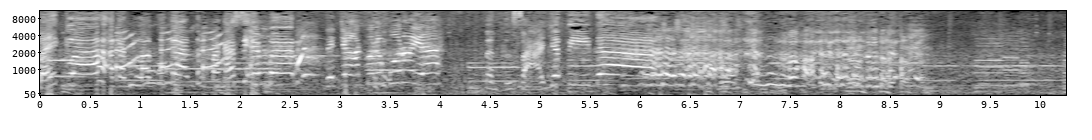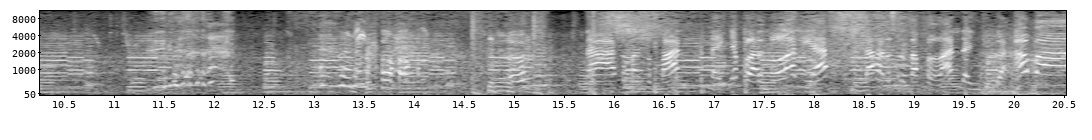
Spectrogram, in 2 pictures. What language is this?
Indonesian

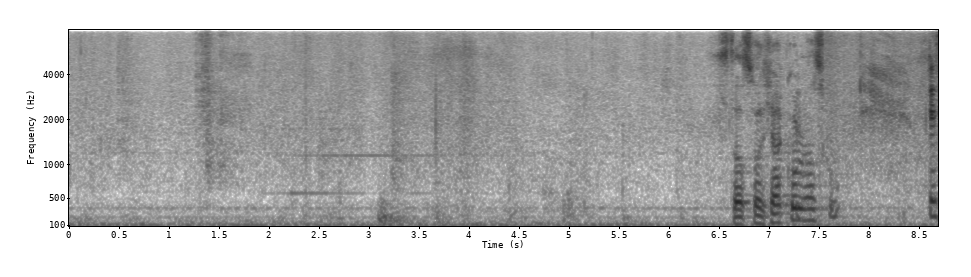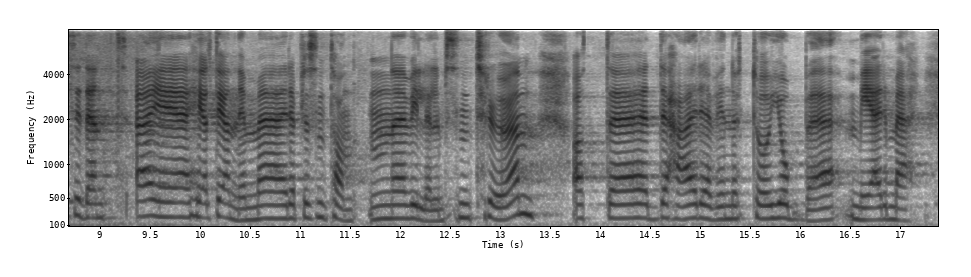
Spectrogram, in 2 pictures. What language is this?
Norwegian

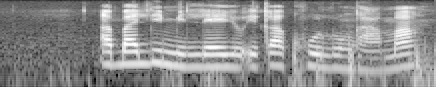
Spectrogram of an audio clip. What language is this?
Xhosa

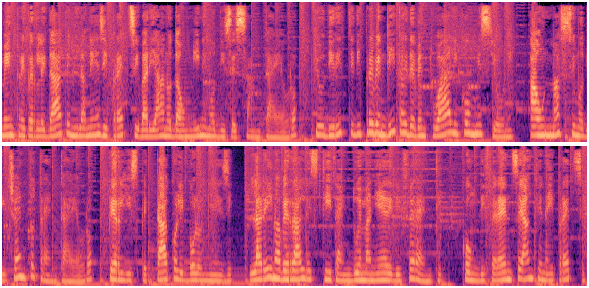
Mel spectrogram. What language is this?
Italian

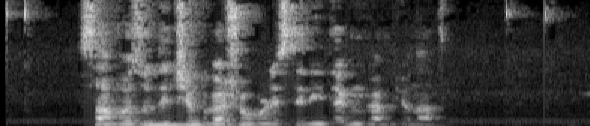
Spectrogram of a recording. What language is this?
Romanian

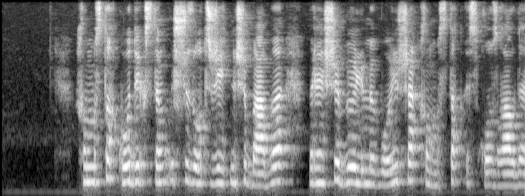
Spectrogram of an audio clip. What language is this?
Kazakh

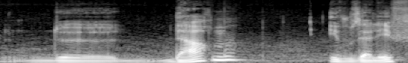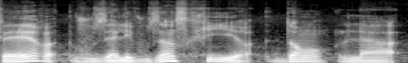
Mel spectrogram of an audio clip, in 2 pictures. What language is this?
French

